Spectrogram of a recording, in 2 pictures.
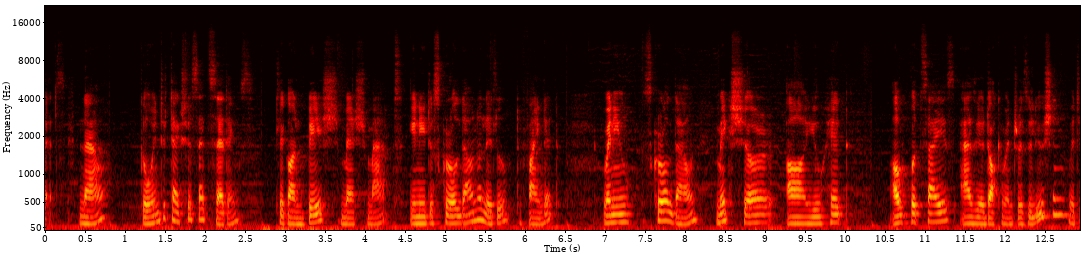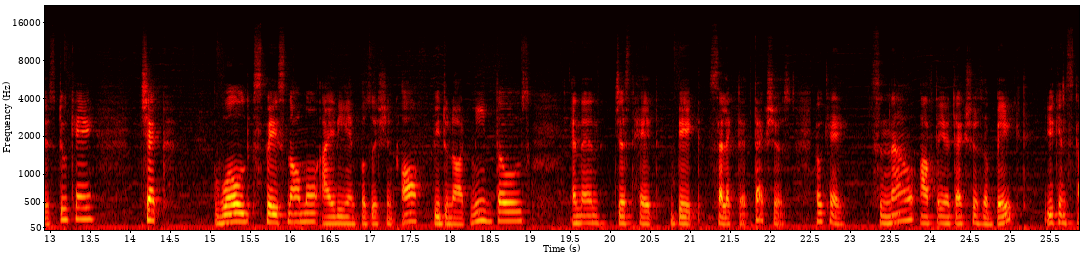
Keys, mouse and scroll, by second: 1.7 click, 4.2-4.8 scroll up 1, 4.9-6.0 scroll down 1, 6.0 click, 10.9 click, 20.8 click.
